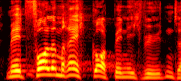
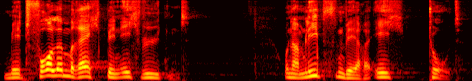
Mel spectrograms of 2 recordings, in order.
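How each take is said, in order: First: High, loud outburst at God; furious shout. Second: Angry Jona. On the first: Jona yelling his anger at God, loud and high. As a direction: shout your right to be angry. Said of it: "das gefällt mir". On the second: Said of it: "Vers neun". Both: Acted.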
